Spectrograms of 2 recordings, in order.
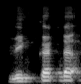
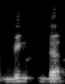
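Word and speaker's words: wicked: ഡബ്ല്യു ഐസി കെ ഇഡി വിക്കഡ് എന്ന് ആൾക്കാർ ഉച്ചരിക്കും പക്ഷേ അതിന്റെ ശരിയായിട്ടുള്ള ഉച്ചാരണം വിക്ഡ് എന്നാണ് വിക്ഡ് വിഗ്ഡ് എന്ന് പറഞ്ഞാൽ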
